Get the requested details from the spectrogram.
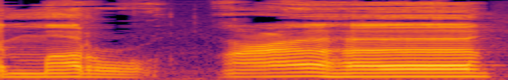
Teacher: را کو بولڈ پڑھیں گے کیونکہ اس سے پہلے زبر ہے، مرعاها، ایسے ہم ادا کریں گے، رائٹ.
